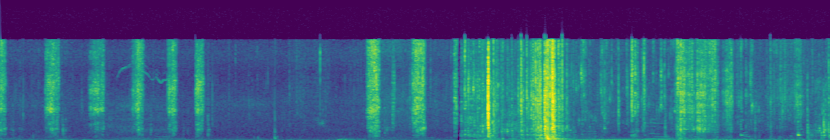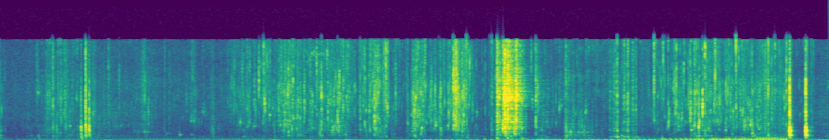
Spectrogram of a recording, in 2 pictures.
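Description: Water running into a plastic basin and splashing as vegetables are washed by hand in it. There are a few light knocks at first, the water starts about four and a half seconds in, and it gets louder toward the end.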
